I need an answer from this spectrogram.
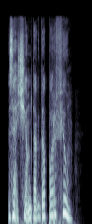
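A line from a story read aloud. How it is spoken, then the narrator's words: Breathless, entranced exhale. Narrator (Russian): выдохнула, но вдохнуть не смогла, завороженная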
